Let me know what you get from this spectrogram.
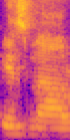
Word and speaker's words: Ismail: Well, what's nice is that Ismail rhymes with freestyle, so you already, you know, you got some.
